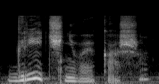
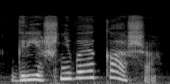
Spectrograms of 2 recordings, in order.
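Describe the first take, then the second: First: The sound before n is pronounced ch. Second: The sound before n is pronounced sh. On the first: The speaker calls it right. "правильно" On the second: The speaker calls it wrong. "ошибка"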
